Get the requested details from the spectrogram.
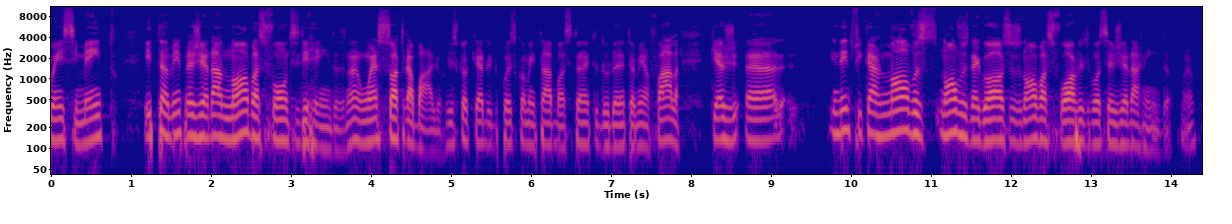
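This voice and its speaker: A man speaks in a plain, everyday voice at medium pitch, with ordinary pitch variation and a moderate pace. The recording is very clean and dry, with a silent background, close sound and no echo. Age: 60s. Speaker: tech industry association president. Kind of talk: panel talk.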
